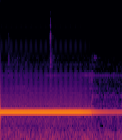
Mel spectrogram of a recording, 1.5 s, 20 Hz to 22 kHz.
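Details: Mid-1950s Crosley JT3 All-American Five radio on an isolation transformer, current limiter and variac, with a 0.005 µF couplet capacitor bypassed and a test signal injected at the volume pot input: a steady test tone with a buzzy edge. Audio output is distorted; cause suspected in the couplet.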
